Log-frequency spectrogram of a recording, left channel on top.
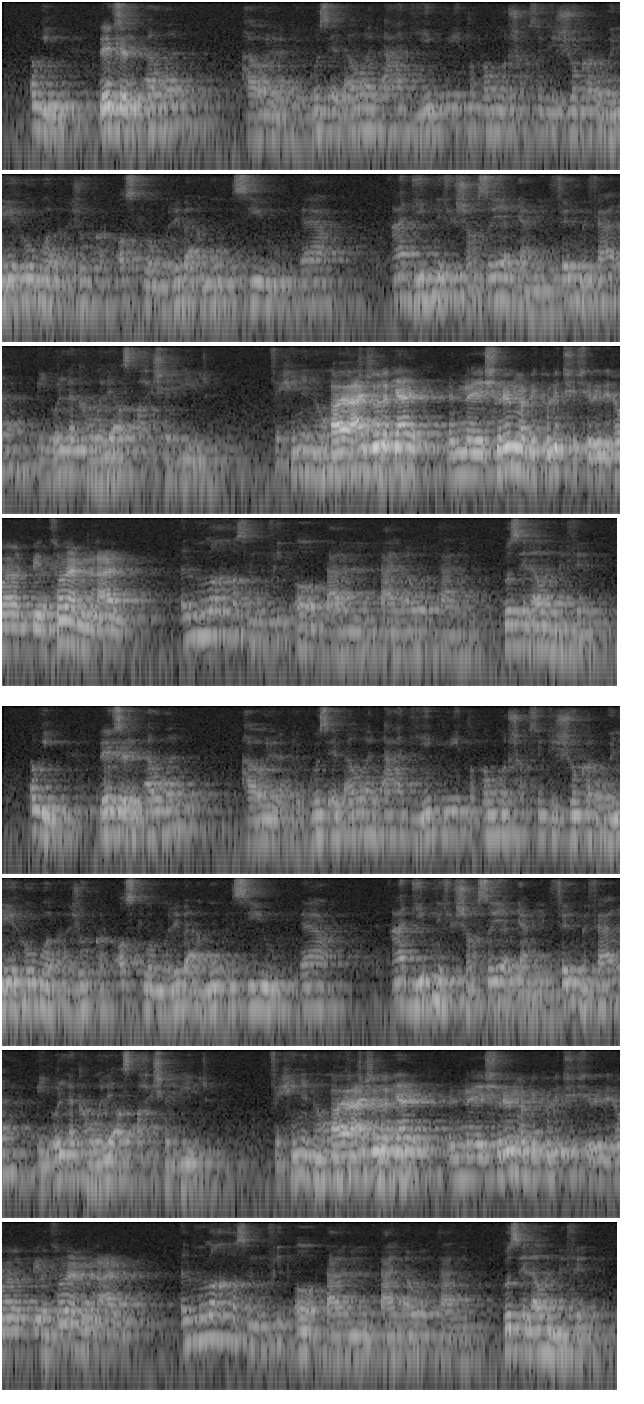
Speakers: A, on the right; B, on the left.
A: قوي
B: ليه
A: الجزء
B: كده
A: الأول هقول لك الجزء الاول قعد يبني تطور شخصيه الجوكر وليه هو بقى جوكر اصلا وليه بقى مؤذي وبتاع قعد يبني في الشخصيه يعني الفيلم فعلا بيقول لك هو ليه اصبح شرير في حين ان هو
B: اه
A: ما كانش
B: عادي يقول
A: شرير
B: لك يعني ان الشرير ما بيتولدش شرير هو بيتصنع
A: ما ب-
B: من العالم
A: الملخص المفيد اه بتاع ال... بتاع الاول بتاع الجزء الاول من الفيلم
